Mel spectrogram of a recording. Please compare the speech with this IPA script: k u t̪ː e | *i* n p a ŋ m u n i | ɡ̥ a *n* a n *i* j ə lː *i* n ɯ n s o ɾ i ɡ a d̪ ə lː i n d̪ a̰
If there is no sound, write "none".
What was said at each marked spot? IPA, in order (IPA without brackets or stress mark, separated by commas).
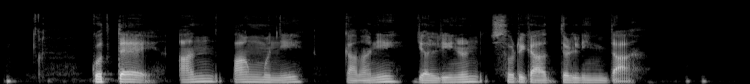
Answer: a, m, i, i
